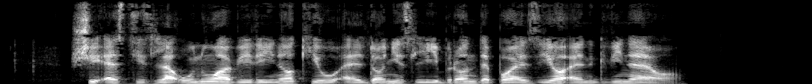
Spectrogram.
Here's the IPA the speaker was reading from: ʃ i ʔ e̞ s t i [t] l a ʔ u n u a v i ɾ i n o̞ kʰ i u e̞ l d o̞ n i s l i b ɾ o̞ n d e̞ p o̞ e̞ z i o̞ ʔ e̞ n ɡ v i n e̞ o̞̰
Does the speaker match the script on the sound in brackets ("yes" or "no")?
no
